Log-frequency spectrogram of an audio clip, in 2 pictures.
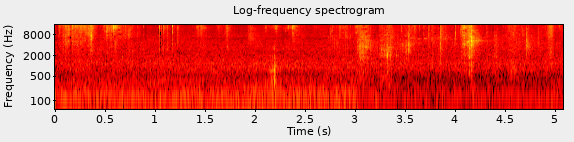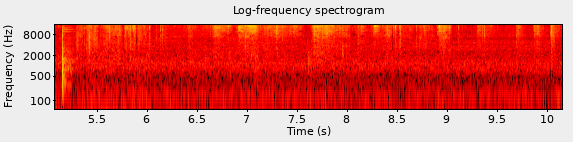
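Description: Hands and metal tweezers digging succulents out of dry, gritty potting soil: soil rustling and scraping, with a few sharp clicks, the loudest about five seconds in. A low steady hum runs under the first three seconds and then stops.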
